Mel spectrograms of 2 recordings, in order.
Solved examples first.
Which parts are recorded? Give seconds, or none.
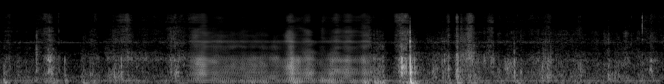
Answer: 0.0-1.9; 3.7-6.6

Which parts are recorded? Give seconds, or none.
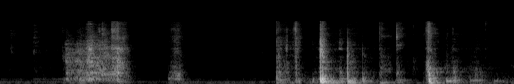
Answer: 0.0-1.0; 1.8-2.3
